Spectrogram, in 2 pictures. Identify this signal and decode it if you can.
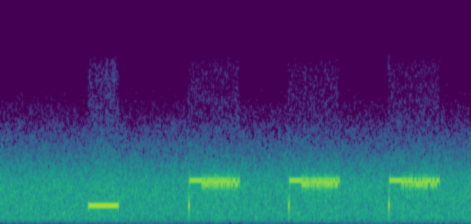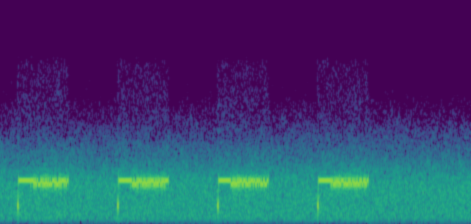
Radio time signal (CHU, Canada), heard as beeps and data bursts, one a second, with radio static.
